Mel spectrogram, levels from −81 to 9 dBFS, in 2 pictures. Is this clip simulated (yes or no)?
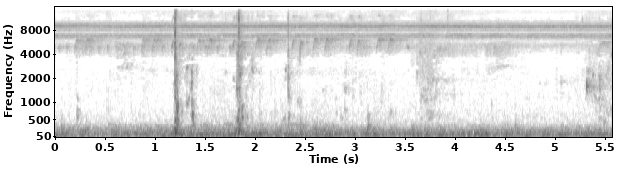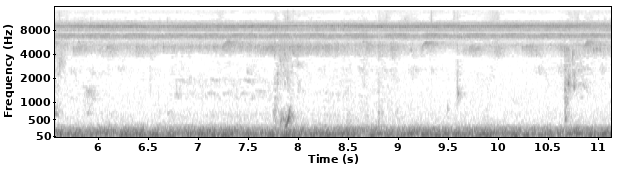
no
